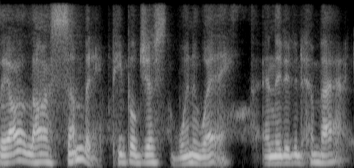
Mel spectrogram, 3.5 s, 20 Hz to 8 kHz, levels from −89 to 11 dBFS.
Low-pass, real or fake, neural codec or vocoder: 7.2 kHz; fake; codec, 16 kHz in and 24 kHz out, 0.9 kbps, LongCat-Audio-Codec, fine tuned four codebook decoder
